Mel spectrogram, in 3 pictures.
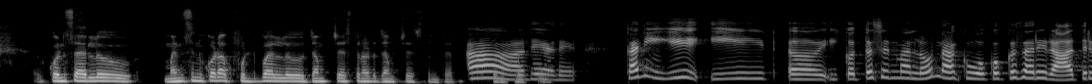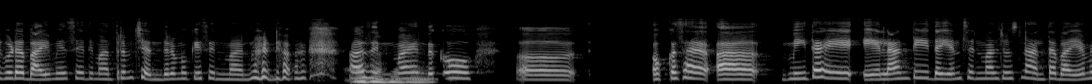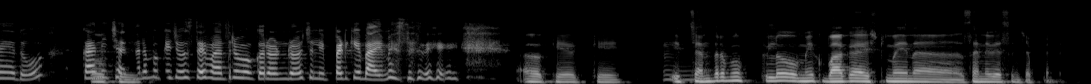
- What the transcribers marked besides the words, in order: in English: "ఫుట్"; in English: "జంప్"; in English: "జంప్"; laughing while speaking: "అనమాట"; tapping; chuckle
- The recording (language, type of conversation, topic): Telugu, podcast, పాత తెలుగు చిత్రం మీకు ఏది అత్యంత ఇష్టమైందీ, ఎందుకు?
